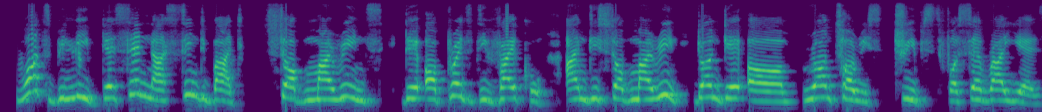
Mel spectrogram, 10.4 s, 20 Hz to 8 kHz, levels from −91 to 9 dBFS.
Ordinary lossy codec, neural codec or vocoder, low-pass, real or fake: none; none; 7.2 kHz; real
